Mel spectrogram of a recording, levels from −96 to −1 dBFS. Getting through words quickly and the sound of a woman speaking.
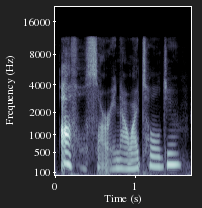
Yes: fast, 210 wpm; female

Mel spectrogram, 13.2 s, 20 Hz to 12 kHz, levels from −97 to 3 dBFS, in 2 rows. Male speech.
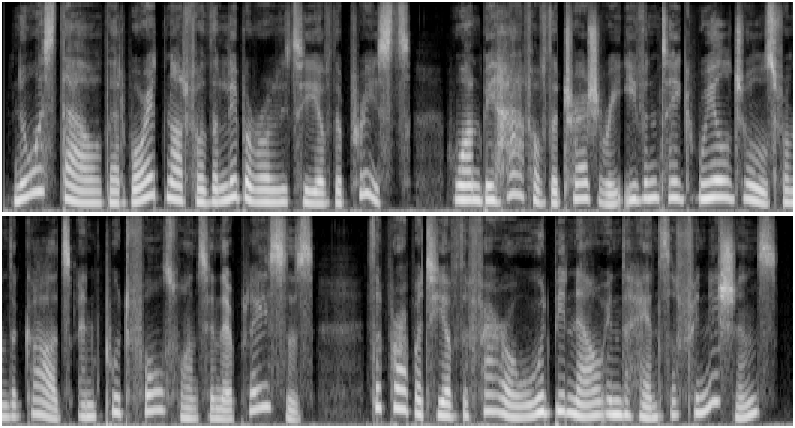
No: female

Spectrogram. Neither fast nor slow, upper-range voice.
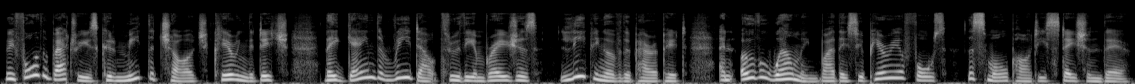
Yes: average, 170 wpm; high, 200 Hz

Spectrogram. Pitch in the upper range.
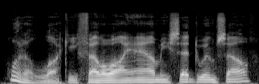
No: low, 105 Hz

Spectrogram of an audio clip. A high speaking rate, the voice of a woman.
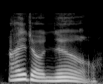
No: average, 175 wpm; female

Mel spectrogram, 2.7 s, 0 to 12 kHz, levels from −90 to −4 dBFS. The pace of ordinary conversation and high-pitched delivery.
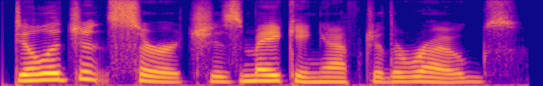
Yes: average, 155 wpm; high, 200 Hz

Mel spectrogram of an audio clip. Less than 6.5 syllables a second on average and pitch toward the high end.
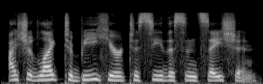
Yes: 5.3 syllables/s; high, 195 Hz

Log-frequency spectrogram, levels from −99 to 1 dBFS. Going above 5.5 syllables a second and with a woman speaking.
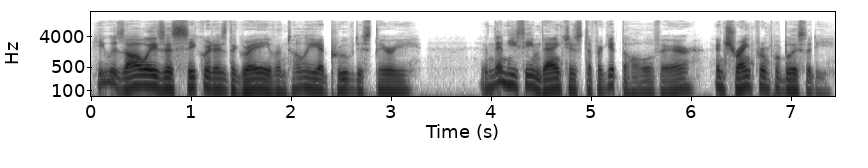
No: 6.3 syllables/s; male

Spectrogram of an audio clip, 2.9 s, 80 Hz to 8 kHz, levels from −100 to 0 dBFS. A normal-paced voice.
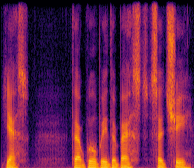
Yes: average, 165 wpm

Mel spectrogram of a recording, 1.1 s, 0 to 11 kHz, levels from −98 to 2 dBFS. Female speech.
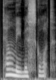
Yes: female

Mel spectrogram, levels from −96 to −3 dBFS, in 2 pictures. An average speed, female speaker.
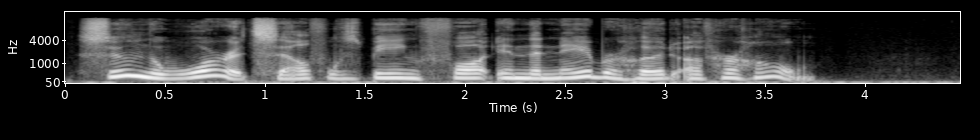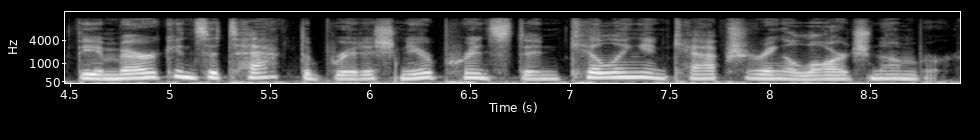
Yes: average, 175 wpm; female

